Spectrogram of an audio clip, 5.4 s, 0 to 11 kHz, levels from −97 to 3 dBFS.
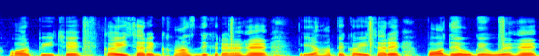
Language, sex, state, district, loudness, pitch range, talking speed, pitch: Hindi, male, Jharkhand, Garhwa, -18 LUFS, 110-125 Hz, 180 wpm, 115 Hz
